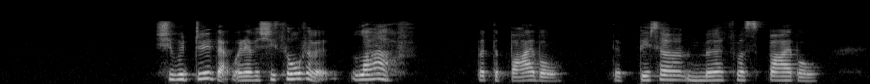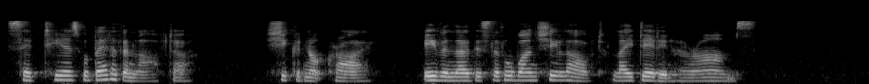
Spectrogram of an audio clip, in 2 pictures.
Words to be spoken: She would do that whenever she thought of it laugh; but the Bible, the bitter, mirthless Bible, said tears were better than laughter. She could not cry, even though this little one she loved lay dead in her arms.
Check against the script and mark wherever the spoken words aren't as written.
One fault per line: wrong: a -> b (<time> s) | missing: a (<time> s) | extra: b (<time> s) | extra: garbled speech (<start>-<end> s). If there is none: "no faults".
no faults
